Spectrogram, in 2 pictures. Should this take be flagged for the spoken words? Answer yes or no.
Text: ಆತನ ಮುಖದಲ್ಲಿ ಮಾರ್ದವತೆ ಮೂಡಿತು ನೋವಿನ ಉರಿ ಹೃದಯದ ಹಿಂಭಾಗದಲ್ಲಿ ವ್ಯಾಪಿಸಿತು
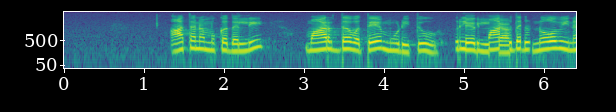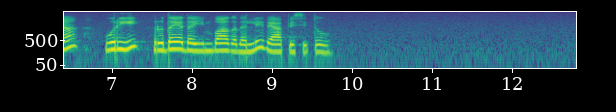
yes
